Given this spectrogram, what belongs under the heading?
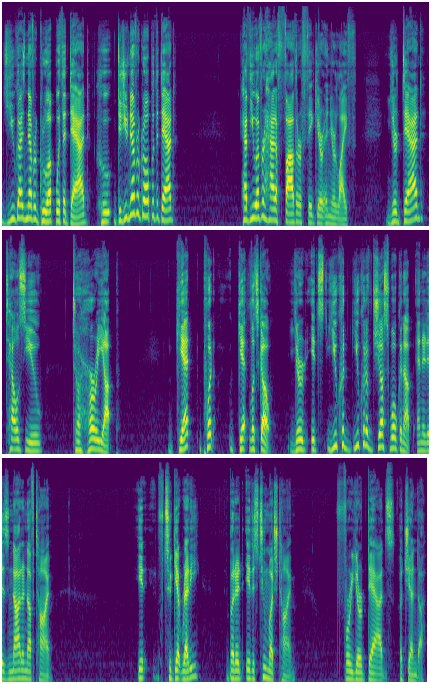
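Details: Adult male comedian and podcast host who stutters, in real speech with word and phrase repetitions: stuttering.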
